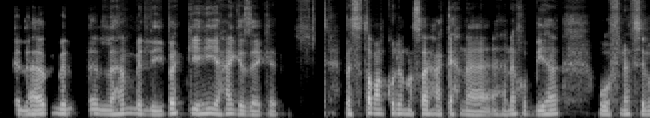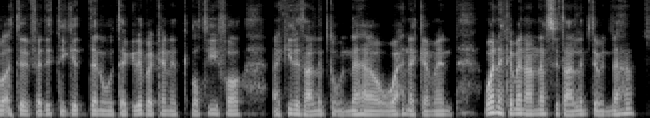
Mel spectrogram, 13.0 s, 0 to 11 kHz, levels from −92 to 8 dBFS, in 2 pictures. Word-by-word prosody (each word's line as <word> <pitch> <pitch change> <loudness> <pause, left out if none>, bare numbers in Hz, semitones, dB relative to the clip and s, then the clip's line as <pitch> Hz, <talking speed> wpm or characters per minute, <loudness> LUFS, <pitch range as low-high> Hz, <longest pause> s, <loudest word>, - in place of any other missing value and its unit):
الهَم 125 +3 +2 0.2
الهَم 130 +2 -1
اللي 110 -3 -1
يبكّي 135 +2 +2
هي 135 -2 +2
حاجة 130 -1 +1
زي 105 -3 0
كده. 100 +4 -9 0.6
بس - - +1
طبعًا 135 -2 +5
كل 135 0 -1
نصايحك 120 0 +1
إحنا 100 -4 0 0.2
هناخد 120 -2 -4
بيها 120 +3 +1 0.4
وفي 110 +2 -2
نفس 120 -1 -1
الوقت 120 +2 +1
فادتني 110 0 -2
جدًا 115 -1 0
وتجربة 110 +2 0
كانت 110 0 -4
لطيفة 115 +1 -1 0.3
أكيد 120 +3 -2
اتعلمتوا 110 +1 0
منها 105 0 +2
وإحنا 110 +3 +1
كمان 105 +1 -2 0.3
وأنا 155 +3 +8
كمان 130 -2 +3
عن 115 0 +3
نفْسي 120 +2 +2
اتعلّمت 110 +4 0
منها. 115 +7 -2
115 Hz, 155 wpm, -25 LUFS, 110-125 Hz, 0.6 s, وأنا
